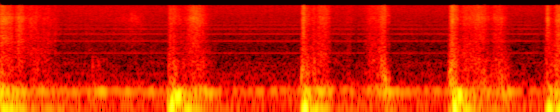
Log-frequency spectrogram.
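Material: Metal mesh.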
